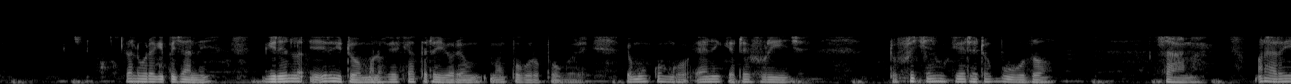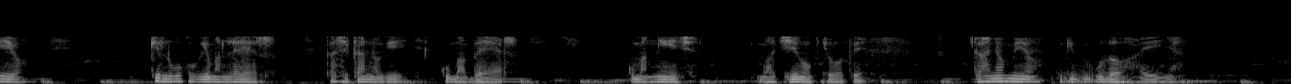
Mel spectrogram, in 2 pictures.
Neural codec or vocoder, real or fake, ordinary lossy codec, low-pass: none; real; AAC, 24 kbps; 3.6 kHz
